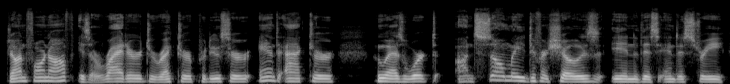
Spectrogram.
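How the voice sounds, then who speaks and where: A man's voice: mid-range voice, moderate pace, fairly bright tone, no room sound. A man hosting a podcast, chatting casually as he interviews guests.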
